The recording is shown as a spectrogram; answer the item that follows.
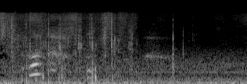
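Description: A person's short vocal sound, one brief rise and fall in pitch, amid a burst of hiss and several sharp clicks in the first second.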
